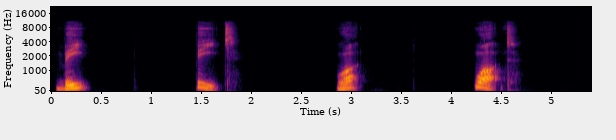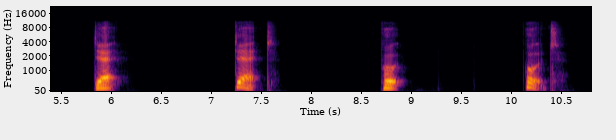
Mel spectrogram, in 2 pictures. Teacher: Where t appears at the end, it could be made with no audible release.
